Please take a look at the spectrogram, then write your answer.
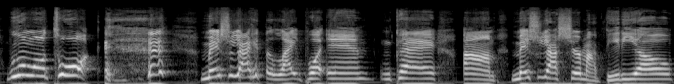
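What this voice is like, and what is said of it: Put-on New York accent. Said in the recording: “Let me throw out my New York accent ... That's my New York accent, eh?”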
